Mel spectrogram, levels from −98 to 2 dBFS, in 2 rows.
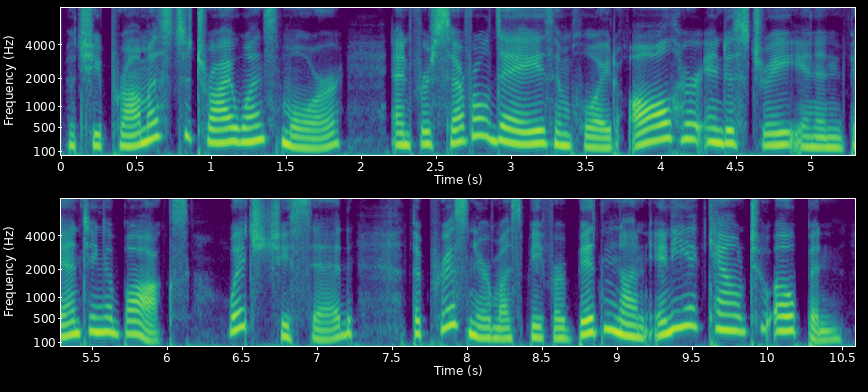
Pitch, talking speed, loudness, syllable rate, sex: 215 Hz, 180 wpm, -18 LUFS, 5.1 syllables/s, female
